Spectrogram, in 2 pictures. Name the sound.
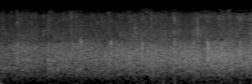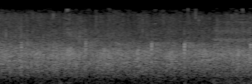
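audience clapping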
